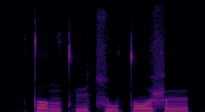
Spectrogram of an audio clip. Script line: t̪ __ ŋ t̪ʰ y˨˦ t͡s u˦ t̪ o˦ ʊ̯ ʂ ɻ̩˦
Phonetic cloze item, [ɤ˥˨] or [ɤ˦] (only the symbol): ɤ˥˨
